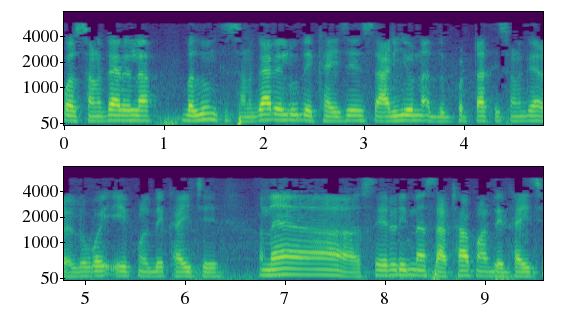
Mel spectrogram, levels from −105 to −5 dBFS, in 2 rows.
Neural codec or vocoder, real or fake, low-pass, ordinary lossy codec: codec, 16 kHz, about 1 kbps, DyCAST, with the encoder's durations; fake; 7.2 kHz; MP3, 24 kbps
